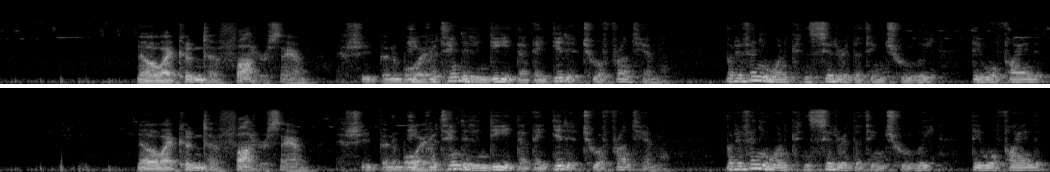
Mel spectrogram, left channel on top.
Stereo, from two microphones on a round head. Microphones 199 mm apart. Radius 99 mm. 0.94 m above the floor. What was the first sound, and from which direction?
A man speaking, 30° left (ahead or behind).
